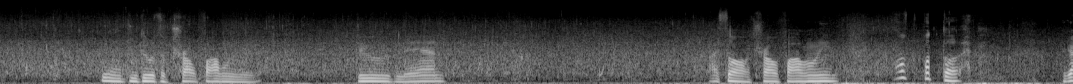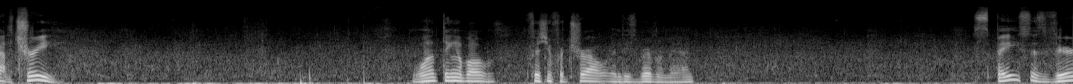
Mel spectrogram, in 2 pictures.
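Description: A man talks close by, calmly and with pauses.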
